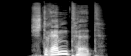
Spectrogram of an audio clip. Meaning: inflection of stremmen: 1. second-person plural preterite 2. second-person plural subjunctive II
- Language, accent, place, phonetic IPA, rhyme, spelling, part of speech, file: German, Germany, Berlin, [ˈʃtʁɛmtət], -ɛmtət, stremmtet, verb, De-stremmtet.ogg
